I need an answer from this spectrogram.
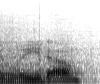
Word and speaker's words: Leto: leto jared leto so i guess it's officially lito i apologize jared i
